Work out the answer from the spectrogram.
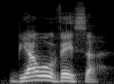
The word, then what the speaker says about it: Białowieża: Oh, and now it has a pronunciation guide. Białowieża. Okay, I was pretty close. Białowieża is a village in Poland's Podlasie province, in the middle of the Białowieża.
